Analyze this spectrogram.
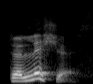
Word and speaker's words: delicious: Zenny, the stress in that word is on the syllable le.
